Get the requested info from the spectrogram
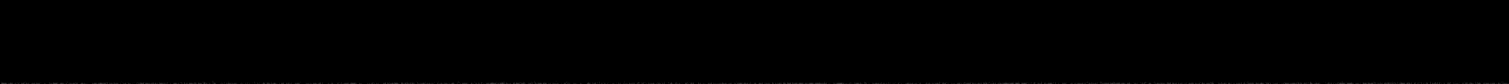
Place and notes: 3 minute recording of my back garden recorded on a Yamaha Pocketrak
Solihull, UK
